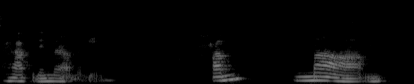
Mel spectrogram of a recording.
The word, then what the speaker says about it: حمام: Hammam. It's being pronounced twice. So we're going to put a shadda.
